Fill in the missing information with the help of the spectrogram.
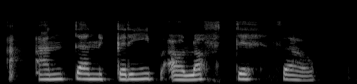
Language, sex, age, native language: Icelandic, female, 9, Icelandic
